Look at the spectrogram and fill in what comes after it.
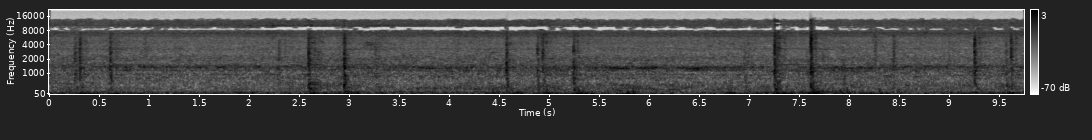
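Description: Carriage of a 15-inch gauge miniature railway rolling slowly, heard from on board: a steady low rumble with wheels clicking over the rail joints, often in quick pairs, every second or two.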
